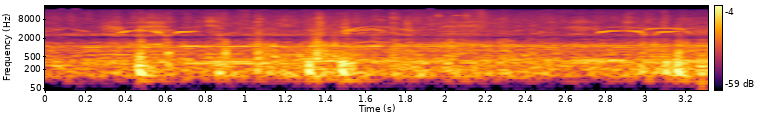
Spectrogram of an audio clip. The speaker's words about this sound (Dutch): Ja, die uh, eh, kievieten maken toch ook wel ja, een heel apart geluid. Een beetje metalig vind ik het altijd bijna klinken. Kieviet, kieviet.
